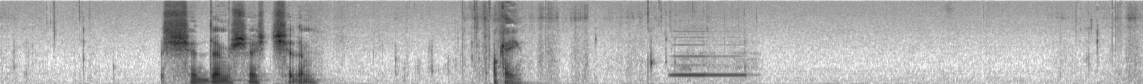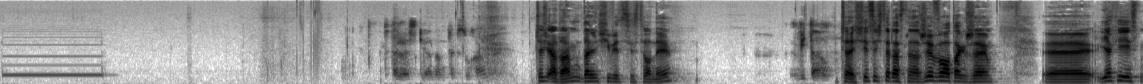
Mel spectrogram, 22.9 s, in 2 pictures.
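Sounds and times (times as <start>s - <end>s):
low noise: 0.0s - 22.8s
speech: 1.6s - 3.3s, 5.0s - 5.3s, 15.5s - 18.3s, 19.4s - 22.8s
electronic telephone ringing tone during outgoing call: 6.7s - 7.5s, 11.4s - 12.6s.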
